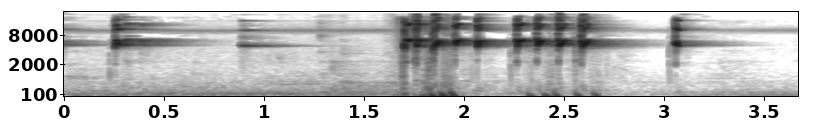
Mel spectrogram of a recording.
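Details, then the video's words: Lovebird calling to prompt other birds to answer; shrill high chirps, two isolated notes, then a rapid burst of about eight sharp chirps followed by one last note. "Suara Lovebird pasti burung langsung ikut Nyaut"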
